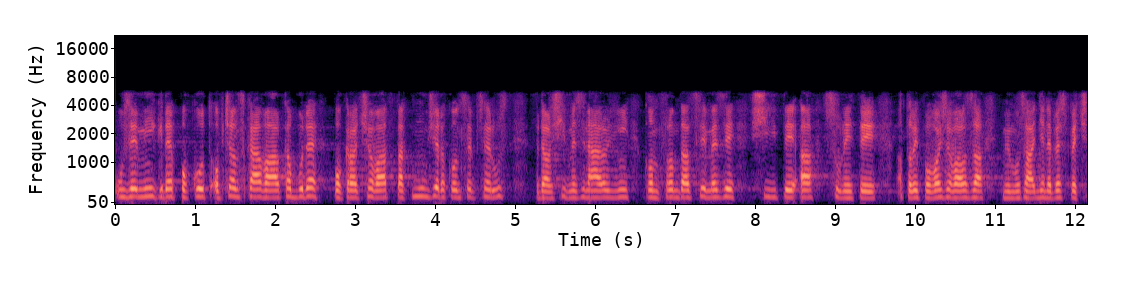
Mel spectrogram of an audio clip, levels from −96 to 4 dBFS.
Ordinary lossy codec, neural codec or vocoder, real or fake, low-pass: Opus, 24 kbps; none; real; 5.4 kHz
